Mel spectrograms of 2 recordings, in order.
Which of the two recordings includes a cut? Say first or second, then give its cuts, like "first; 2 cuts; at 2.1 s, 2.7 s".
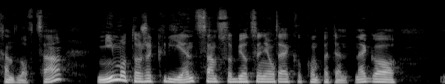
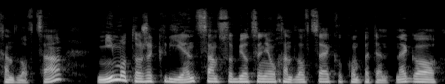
first; 1 cut; at 2.8 s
